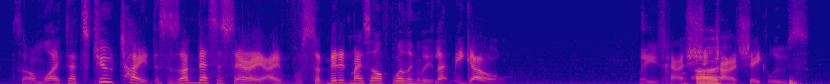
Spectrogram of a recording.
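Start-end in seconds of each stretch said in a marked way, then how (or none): 0.7-5.1 indignant, protesting shout with raised voice. Playing a character held tightly by another, yelling at him. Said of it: "I'm yelling at him that it's unnecessary".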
